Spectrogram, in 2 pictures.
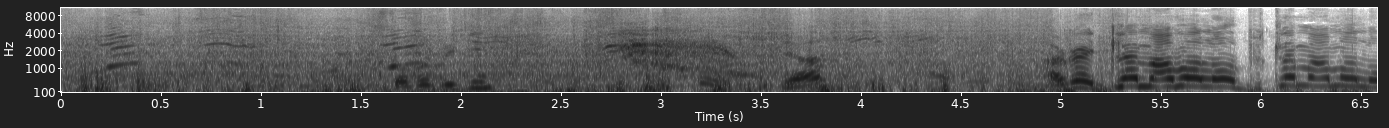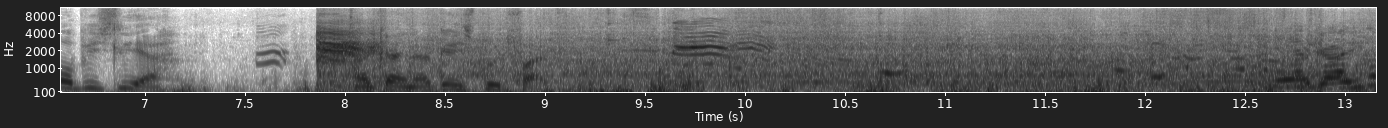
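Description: A sled scrapes and rumbles over a dirt track.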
